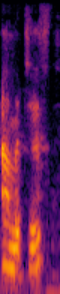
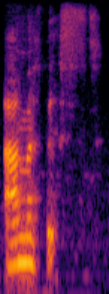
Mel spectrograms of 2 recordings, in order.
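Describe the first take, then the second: First: It is said quickly with a blurred 'th'. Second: It is said carefully with a clear 'th'. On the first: The speaker calls it wrong. "You just can't say amethyst" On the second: The speaker calls it right. "You have to pronounce it properly. With care, with love"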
